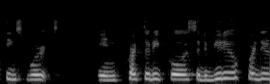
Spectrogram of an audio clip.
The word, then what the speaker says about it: Puerto Rico: It's not Puerto, it's Puerto Rico. It's a rhotic R. You have to stress the R.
